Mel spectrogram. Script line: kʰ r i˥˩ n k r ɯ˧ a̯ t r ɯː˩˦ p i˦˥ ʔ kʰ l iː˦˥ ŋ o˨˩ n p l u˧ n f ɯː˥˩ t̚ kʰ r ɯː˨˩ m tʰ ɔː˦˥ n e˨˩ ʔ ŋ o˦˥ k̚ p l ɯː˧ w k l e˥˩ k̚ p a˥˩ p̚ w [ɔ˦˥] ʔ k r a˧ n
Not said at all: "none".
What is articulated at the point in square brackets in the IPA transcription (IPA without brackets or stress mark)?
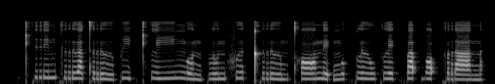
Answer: ɔ˥˩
